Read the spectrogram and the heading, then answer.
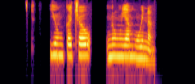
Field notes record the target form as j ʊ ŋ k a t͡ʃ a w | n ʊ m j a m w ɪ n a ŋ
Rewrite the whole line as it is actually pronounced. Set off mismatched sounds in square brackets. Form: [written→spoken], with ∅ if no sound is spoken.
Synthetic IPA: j ʊ ŋ k a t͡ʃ a w | n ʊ [m→ŋ] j a m w ɪ n a ŋ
